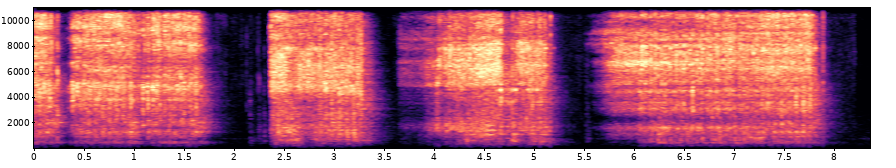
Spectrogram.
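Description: A hand ratchet snugs the plastic shield bolts on a 2007-2014 Chevrolet Silverado 2500 HD, loud close clicking pawl runs in four long bursts separated by short pauses, no talking.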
